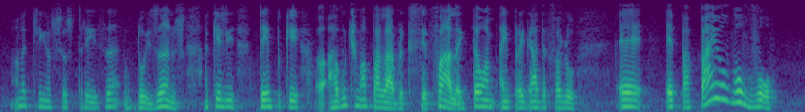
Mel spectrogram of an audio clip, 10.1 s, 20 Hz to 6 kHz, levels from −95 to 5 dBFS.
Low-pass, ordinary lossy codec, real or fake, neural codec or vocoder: 5.4 kHz; none; real; none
